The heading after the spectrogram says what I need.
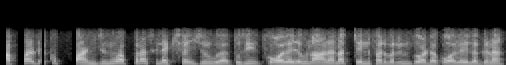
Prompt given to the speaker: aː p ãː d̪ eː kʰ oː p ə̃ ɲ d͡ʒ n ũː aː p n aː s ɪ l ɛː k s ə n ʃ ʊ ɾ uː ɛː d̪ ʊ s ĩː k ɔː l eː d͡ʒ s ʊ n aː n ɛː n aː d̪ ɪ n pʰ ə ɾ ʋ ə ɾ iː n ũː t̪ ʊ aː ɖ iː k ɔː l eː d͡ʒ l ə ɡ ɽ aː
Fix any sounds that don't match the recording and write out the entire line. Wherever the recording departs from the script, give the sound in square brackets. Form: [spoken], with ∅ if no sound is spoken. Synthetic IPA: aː p ãː d̪ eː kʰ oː p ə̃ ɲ d͡ʒ n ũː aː p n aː s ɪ l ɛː k [ʃ] ə n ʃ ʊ ɾ uː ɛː [t̪] ʊ s ĩː k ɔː l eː d͡ʒ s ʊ n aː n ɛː n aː [t̪] ɪ n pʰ ə ɾ ʋ ə ɾ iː n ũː t̪ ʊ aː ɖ [aː] k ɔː l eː d͡ʒ l ə ɡ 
